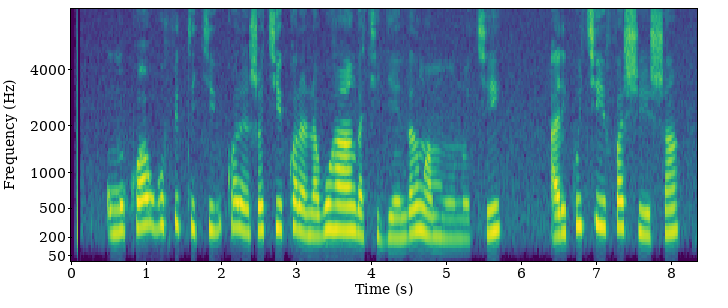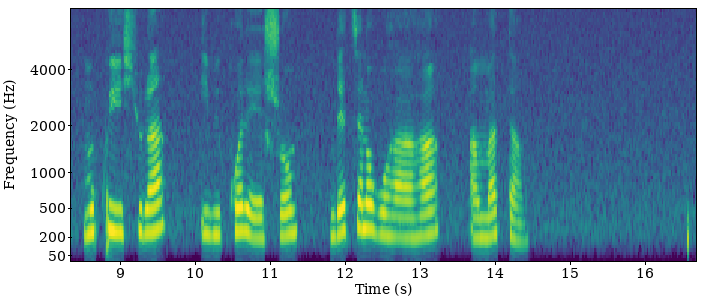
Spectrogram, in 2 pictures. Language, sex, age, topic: Kinyarwanda, female, 18-24, finance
